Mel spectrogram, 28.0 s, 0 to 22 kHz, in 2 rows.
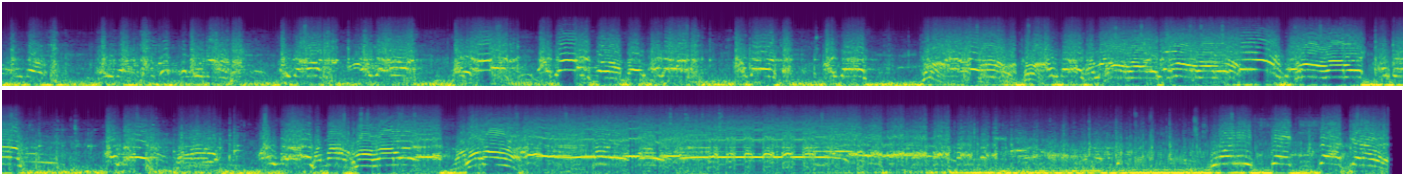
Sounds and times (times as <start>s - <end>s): Speech: 26.1s - 27.9s.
